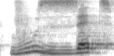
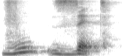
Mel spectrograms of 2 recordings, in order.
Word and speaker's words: vous êtes: Par contre, dans le cas de vous êtes, là je prononce le S, mais je le prononce z, vous êtes, parce que la première lettre est un e et donc c'est une voyelle, vous êtes.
